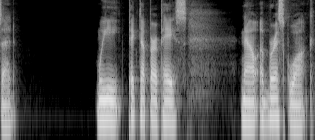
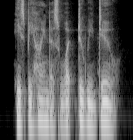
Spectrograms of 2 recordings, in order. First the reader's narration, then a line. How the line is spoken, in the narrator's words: we whispered to each other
